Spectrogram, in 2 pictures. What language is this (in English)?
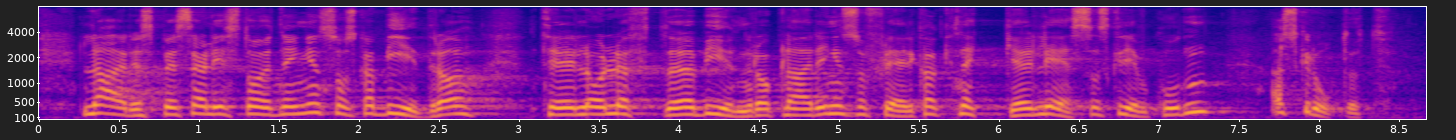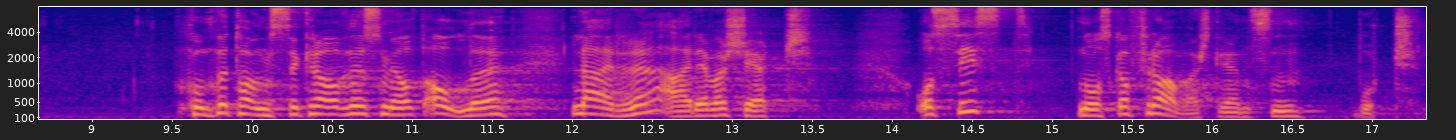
Norwegian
